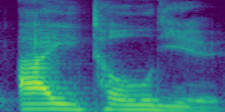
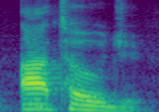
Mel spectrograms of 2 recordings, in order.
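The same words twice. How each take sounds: First: The vowel of I is a gliding diphthong. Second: The vowel of I is a flat 'ah'. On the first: This is not how the speaker's community says it. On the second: This is how the speaker's community says it.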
